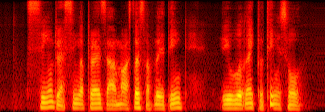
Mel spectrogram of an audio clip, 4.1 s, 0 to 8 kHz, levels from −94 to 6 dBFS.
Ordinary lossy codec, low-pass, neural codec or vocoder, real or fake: none; none; codec, 16 kHz, 0.5 kbps, FreqCodec, larger model; fake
